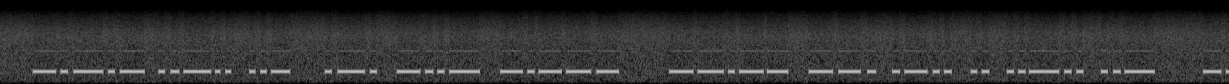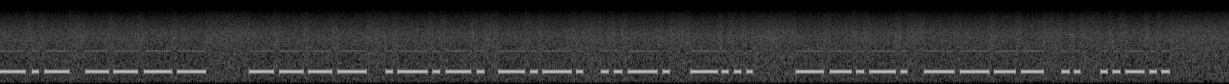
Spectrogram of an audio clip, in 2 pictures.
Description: Morse code (Japanese Wabun code), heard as a keyed tone, hand-sent with a straight key, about 20 wpm, 600 Hz. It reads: サトウ ナマエ アリガトウ ネコ コンニチハ シゴト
